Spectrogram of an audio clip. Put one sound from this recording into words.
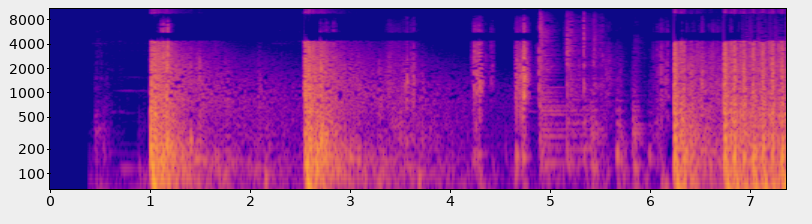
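Gunshots crack in sharp, scattered bursts.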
